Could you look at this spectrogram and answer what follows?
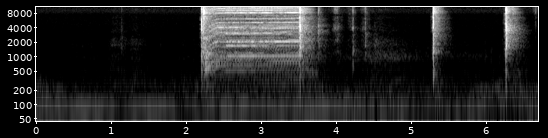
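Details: Pop-Up scissor lift bought at auction, powered by a small jump pack: steady hum and whine for about 1.5 seconds, then stops with a few clunks; pump motor runs normally.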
